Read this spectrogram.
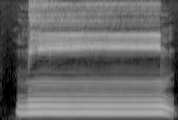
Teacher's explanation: মীম আমরা তিন second long করে পড়বো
